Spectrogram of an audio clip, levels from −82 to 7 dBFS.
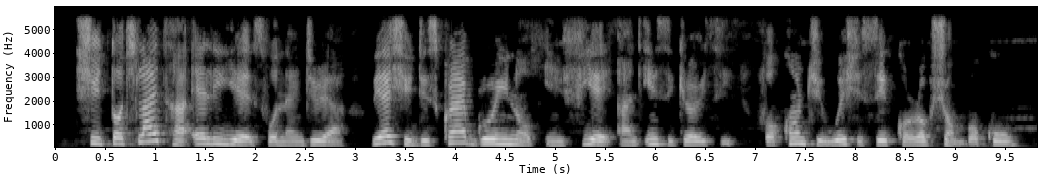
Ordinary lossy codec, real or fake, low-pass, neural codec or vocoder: none; real; 5.4 kHz; none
